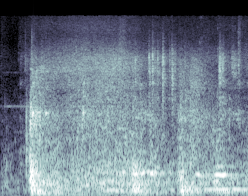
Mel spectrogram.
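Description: A sudden rise in noise about a quarter second in, then the steady noise of a large indoor hall.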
